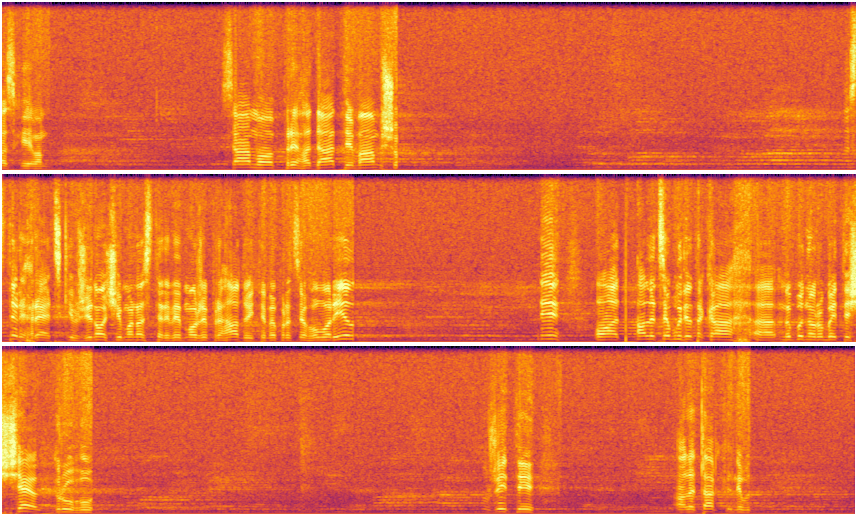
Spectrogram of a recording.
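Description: A man chants loudly in a large echoing hall.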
